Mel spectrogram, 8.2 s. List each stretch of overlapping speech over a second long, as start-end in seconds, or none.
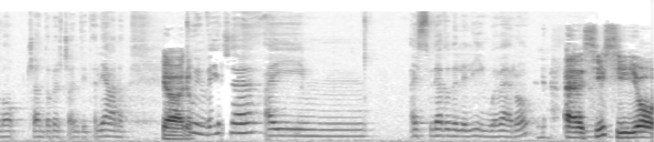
none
